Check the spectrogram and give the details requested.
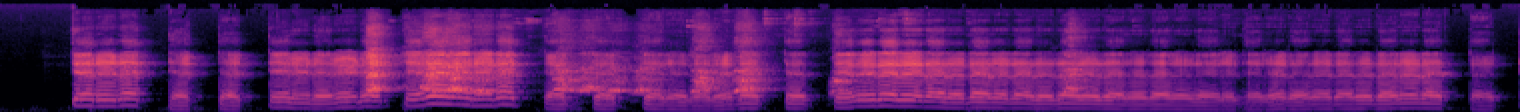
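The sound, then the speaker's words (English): A household's dogs bark in the background in a quick run of short, loud bursts, then a long, wavering stretch of sustained voiced sound follows, with a person's voice mixed in. “We record this podcast and a lot of times, our dogs bark in the background and we're sorry about that”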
